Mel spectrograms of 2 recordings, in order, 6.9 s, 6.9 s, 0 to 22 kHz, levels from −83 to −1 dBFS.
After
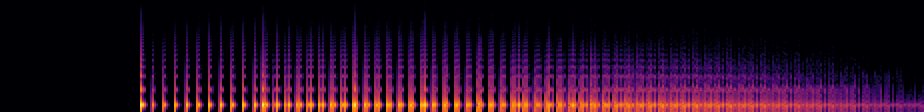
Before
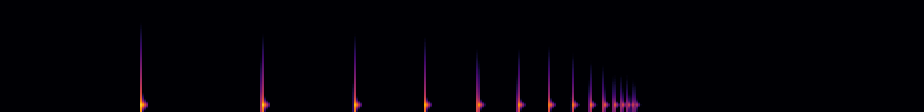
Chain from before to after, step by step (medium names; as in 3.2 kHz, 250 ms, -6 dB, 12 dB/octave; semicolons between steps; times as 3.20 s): echo with a slow build-up 85 ms, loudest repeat 8, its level -10 dB; waveshaping leveller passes 2; trim +1.5 dB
